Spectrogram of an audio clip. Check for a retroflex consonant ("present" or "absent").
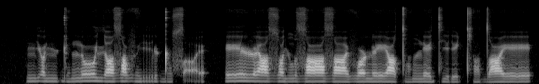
present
